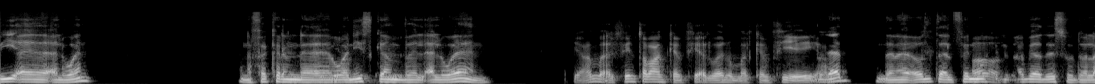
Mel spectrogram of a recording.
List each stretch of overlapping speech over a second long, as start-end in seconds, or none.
2.8-4.1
